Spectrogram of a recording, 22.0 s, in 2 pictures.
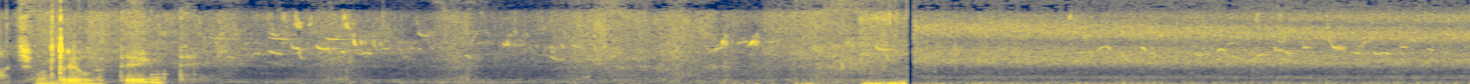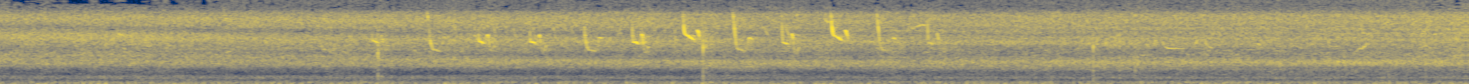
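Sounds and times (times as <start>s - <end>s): small bird chirping: 0.3s - 6.8s.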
